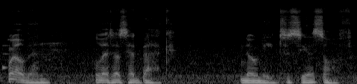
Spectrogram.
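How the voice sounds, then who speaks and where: An actor playing a stern, formal male chief justice in a video game, speaking in a measured, solemn way. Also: sits low, background noise, natural voice.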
